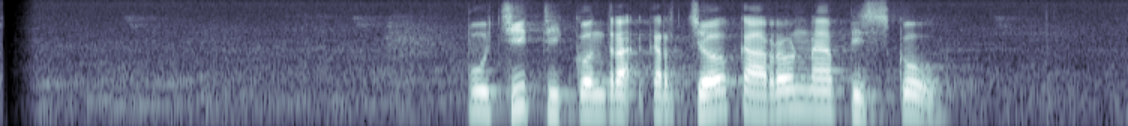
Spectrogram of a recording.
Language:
Javanese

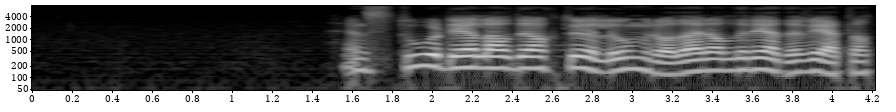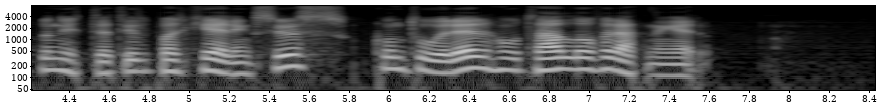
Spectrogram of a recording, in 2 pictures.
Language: Norwegian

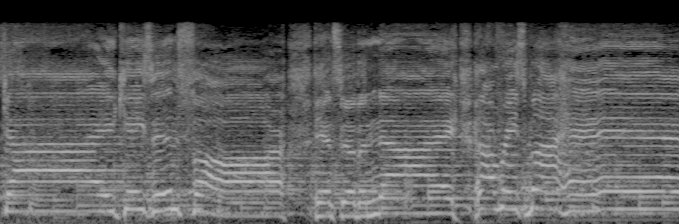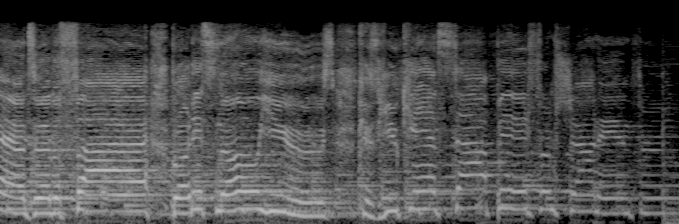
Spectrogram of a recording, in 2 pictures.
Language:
Arabic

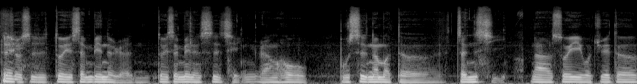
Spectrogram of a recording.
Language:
Chinese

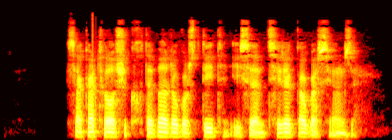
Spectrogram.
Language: Georgian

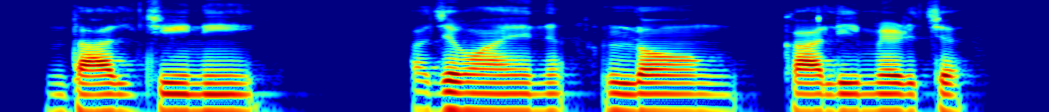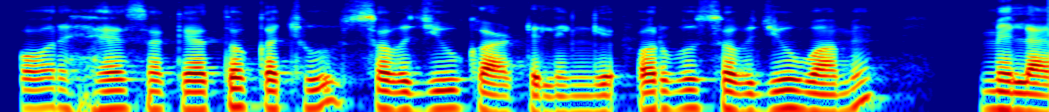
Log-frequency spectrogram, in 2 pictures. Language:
Braj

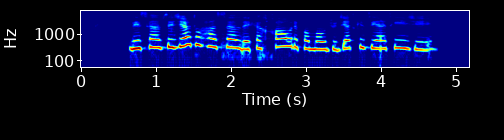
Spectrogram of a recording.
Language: Pashto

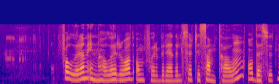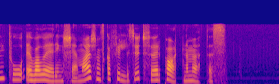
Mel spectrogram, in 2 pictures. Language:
Norwegian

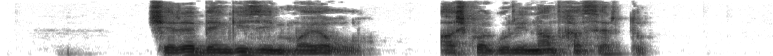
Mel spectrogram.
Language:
Laz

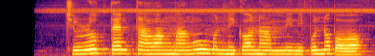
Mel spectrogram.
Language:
Javanese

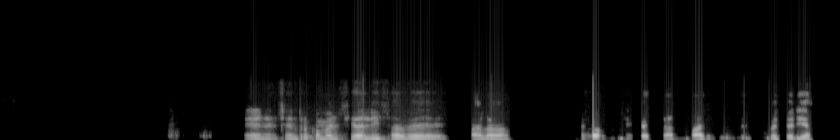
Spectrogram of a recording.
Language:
Spanish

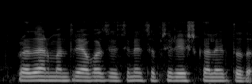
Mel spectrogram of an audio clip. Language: Kannada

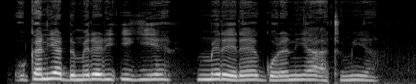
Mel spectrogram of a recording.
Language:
Kikuyu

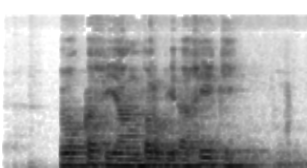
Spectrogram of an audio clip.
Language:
Arabic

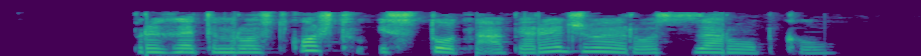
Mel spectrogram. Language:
Belarusian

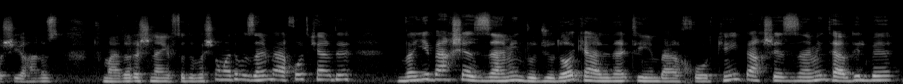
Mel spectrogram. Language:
Persian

